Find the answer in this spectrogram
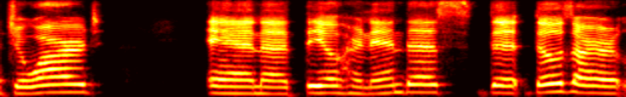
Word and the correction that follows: Giroud: Giroud Hernandez.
